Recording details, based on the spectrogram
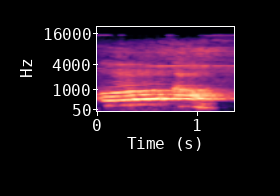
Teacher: ओ औ, ये दो वर्ण ऐसे हैं जिनका उच्चारण स्थान कंठ प्लस ओष्ठ होता है।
